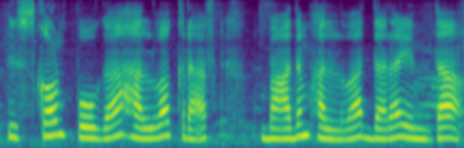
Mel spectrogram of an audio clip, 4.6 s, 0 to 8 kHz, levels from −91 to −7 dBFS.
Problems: constant background noise, continuous background conversations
